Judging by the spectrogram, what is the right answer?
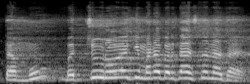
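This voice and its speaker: A man with a very high, fairly bright voice preaches a sermon to women, speaking briskly and with animation as he earnestly exhorts them and repeats phrases for emphasis. The recording comes from an echoey hall with long reverb and carries slight background noise.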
